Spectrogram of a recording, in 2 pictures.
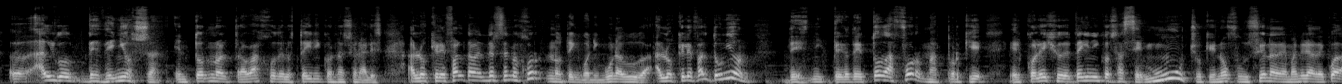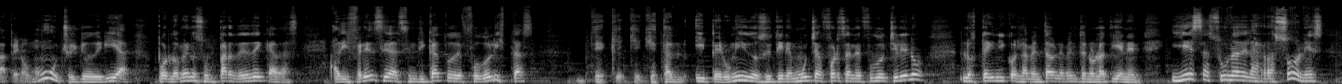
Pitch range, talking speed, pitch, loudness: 120-170 Hz, 200 wpm, 140 Hz, -21 LUFS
